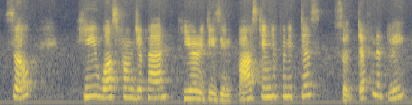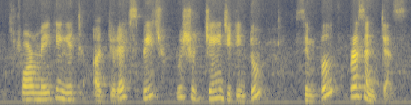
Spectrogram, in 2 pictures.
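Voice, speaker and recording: A woman walks students through a grammar lesson, patiently explaining and going back over key phrases. Her voice sits fairly high. The recording is muffled and lo-fi, with a faint hiss underneath. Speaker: English grammar teacher.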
